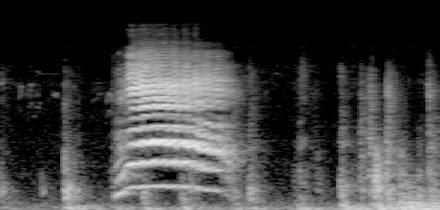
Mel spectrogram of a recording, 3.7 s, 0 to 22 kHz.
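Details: Female Nubian goat kid aged 9 weeks giving one strong, nasal, rising-then-level bleat of about a second, surrounded by soft rustling, thumps and shuffling noises.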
